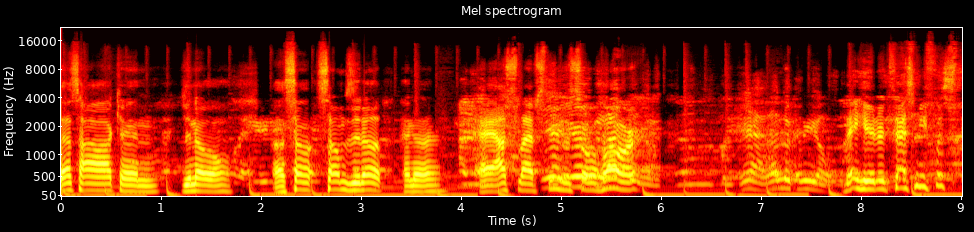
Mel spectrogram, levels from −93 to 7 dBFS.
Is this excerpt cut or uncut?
cut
